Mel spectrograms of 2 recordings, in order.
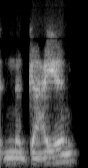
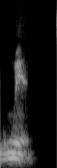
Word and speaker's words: Nguyen: When I was going through school, I actually said Nguyen, like really, just really spelt it out. But the proper way to say it is actually Nguyen. So the N-Z is actually, yeah, it's actually silent. – That's right. – So the U-Y-E-N is Nguyen.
